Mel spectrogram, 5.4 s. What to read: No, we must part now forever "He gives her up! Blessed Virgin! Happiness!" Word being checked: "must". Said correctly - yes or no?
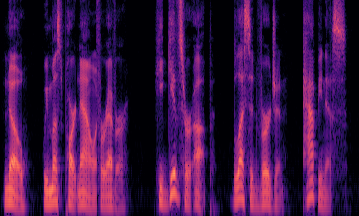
yes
